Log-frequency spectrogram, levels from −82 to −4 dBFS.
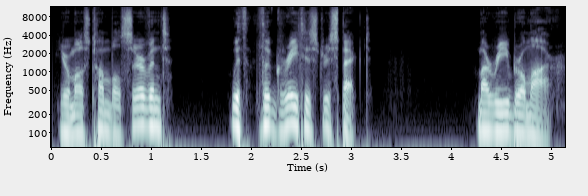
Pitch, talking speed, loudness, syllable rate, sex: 105 Hz, 115 wpm, -18 LUFS, 4.7 syllables/s, male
